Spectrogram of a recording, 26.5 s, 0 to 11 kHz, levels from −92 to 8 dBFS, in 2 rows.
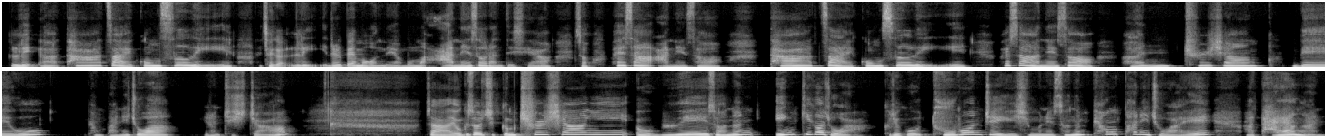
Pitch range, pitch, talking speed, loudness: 180-275 Hz, 230 Hz, 220 characters per minute, -19 LUFS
